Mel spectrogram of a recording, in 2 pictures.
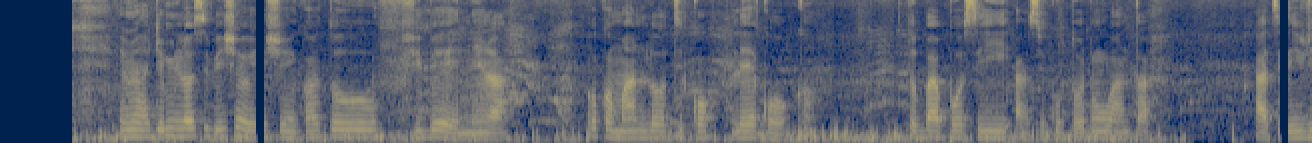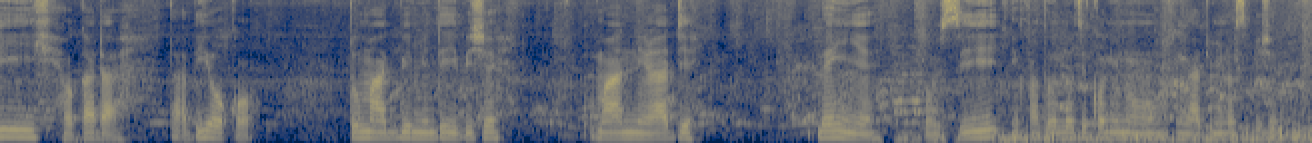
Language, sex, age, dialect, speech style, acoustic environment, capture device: Yoruba, male, 25-34, Nigeria - Ibadan, happy; anxious, people talking; nature, mobile / Linux / Chrome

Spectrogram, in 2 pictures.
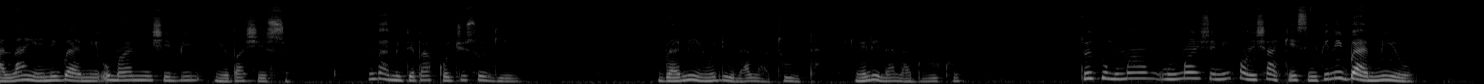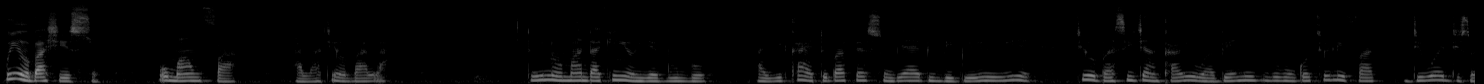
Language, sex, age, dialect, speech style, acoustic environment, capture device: Yoruba, female, 25-34, Nigeria - Nigerian Standard, happy, people talking, desktop / Windows / Chrome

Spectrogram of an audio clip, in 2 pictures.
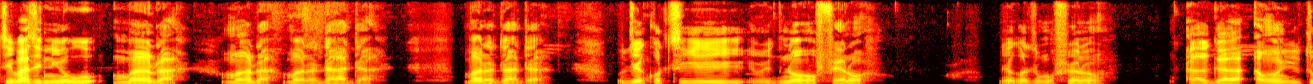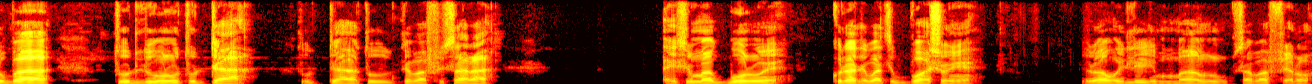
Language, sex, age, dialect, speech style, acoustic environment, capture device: Yoruba, male, 35-44, Nigeria - Lagos Yoruba, relaxed, nature; silence, mobile / Linux / Chrome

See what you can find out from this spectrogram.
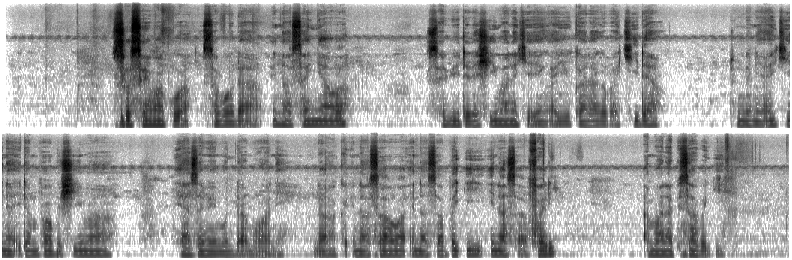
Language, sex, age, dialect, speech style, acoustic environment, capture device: Hausa, male, 35-44, Nigeria - Kano, happy, people talking, mobile / Linux / Chrome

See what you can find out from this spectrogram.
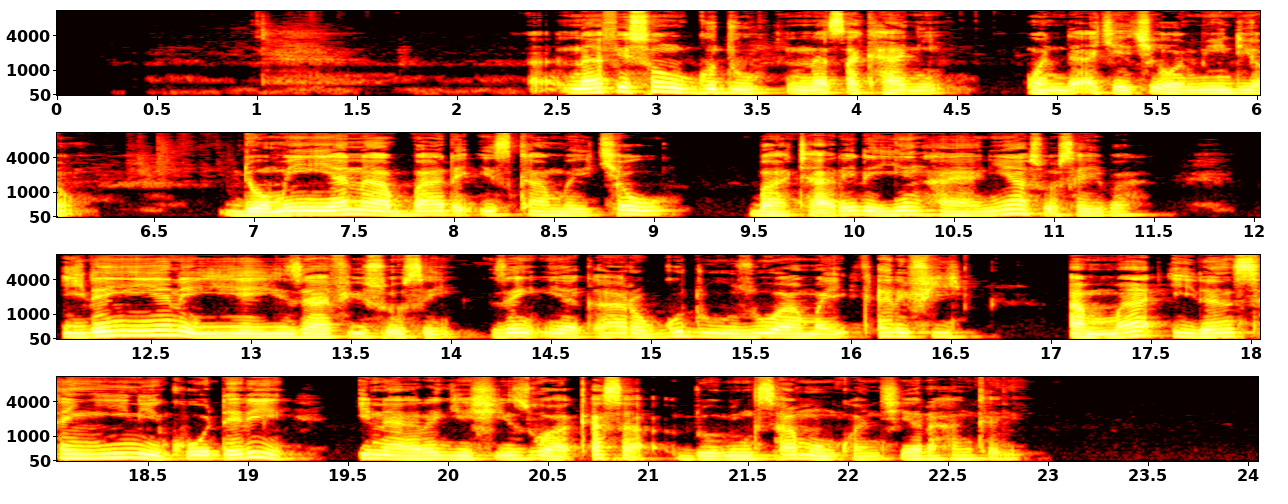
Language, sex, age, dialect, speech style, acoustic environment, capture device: Hausa, male, 18-24, Nigeria - Kano, focused, silence, mobile / Linux / Chrome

